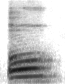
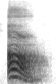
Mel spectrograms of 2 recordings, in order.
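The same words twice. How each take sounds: First: The vowel is close, with rounded, pushed-forward lips. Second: The vowel is open, with a wider jaw and lips. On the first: "lebih membuat rahang kita mengecil dan bibir seperti ada penekanan lebih maju" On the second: "lebih membuat rahang kita melebar dan bentuk bibir menjadi lebih oval"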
